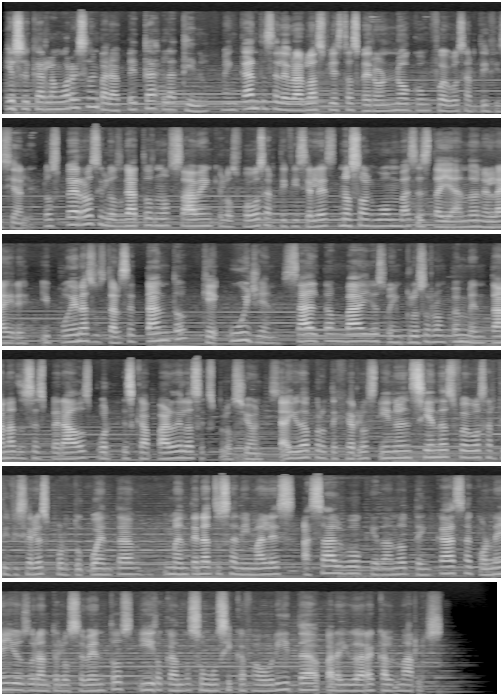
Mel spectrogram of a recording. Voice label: radio spot spanish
